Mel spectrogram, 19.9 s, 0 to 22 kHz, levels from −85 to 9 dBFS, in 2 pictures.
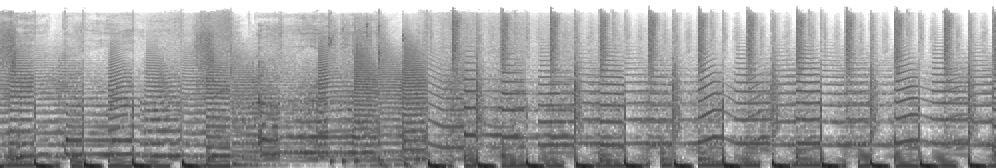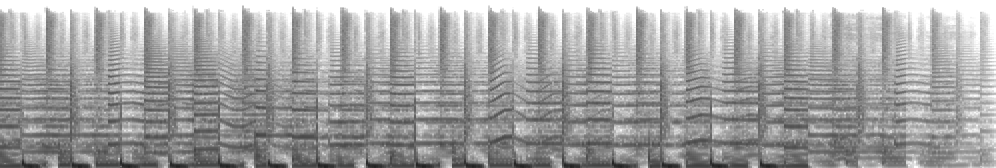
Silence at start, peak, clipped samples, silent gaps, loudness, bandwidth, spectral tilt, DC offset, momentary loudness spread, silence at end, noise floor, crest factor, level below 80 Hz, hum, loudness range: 0 s; 0 dBFS; under 0.1%; none; -13 LUFS; 17.5 kHz; -4 dB/octave; under 0.1%; 4 LU; 0.1 s; -31 dBFS; 12 dB; -14 dBFS; none; 2 LU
